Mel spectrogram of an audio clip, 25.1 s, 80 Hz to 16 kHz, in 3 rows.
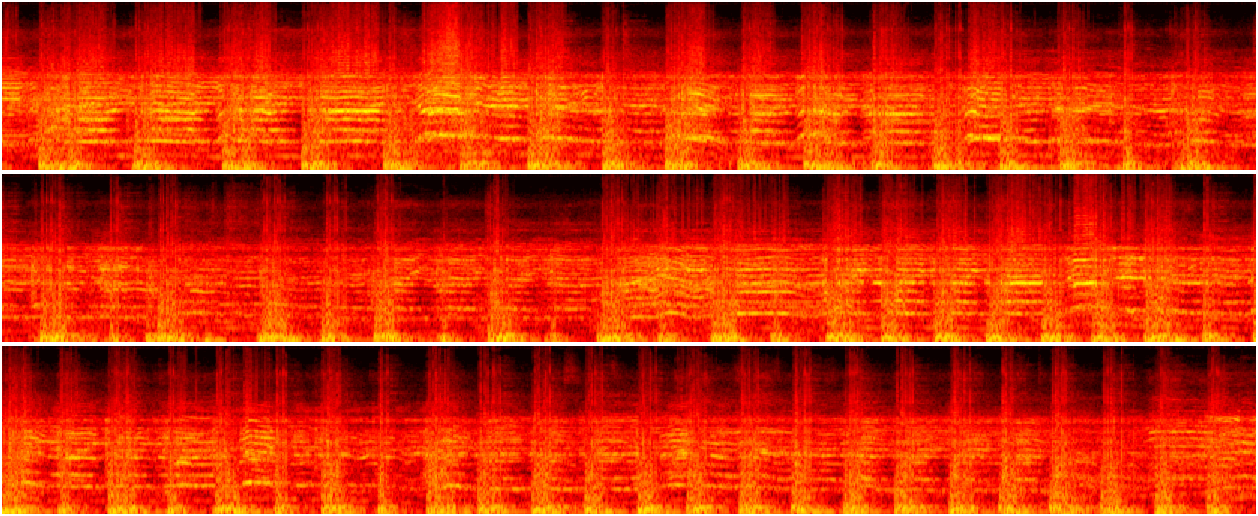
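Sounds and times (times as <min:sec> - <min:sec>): men singing wordless melody: 0:00.0 - 0:25.0
rhythmic thumps: 0:00.0 - 0:25.0.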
